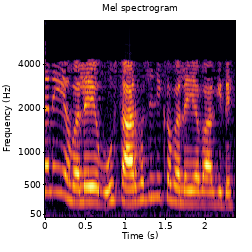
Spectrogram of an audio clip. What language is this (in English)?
Kannada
